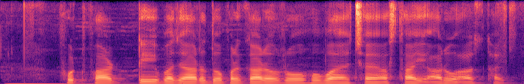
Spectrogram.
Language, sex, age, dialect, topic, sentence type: Maithili, male, 18-24, Angika, agriculture, statement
